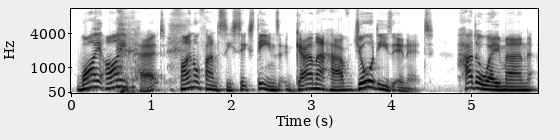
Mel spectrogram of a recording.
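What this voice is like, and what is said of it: Put-on Geordie accent. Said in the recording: “Was my accent good? ... It was really good.”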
